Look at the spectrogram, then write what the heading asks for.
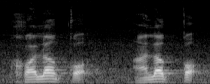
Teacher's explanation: getarannya di Pangkal lidah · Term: qalqala kubra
